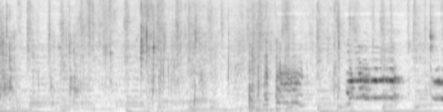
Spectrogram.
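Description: Several chickens cluck and murmur nearby in short overlapping calls, over low background music, with a sharper squawk near the end.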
